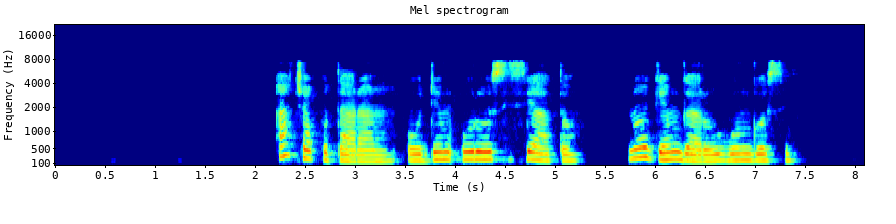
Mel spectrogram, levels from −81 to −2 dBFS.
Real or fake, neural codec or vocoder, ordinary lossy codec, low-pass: real; none; none; 7.2 kHz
